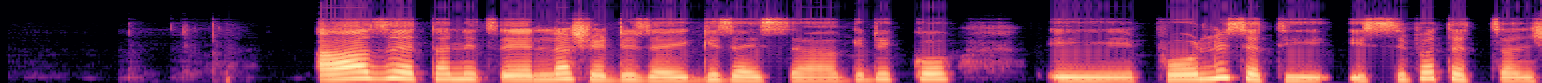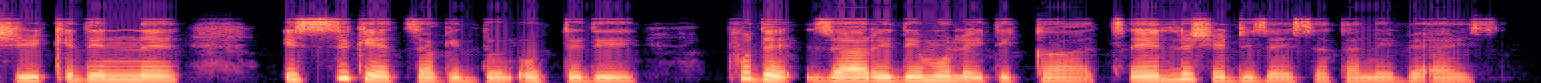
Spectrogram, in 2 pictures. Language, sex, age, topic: Gamo, female, 25-35, government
